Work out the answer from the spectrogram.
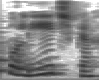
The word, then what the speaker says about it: política: Na palavra política, a sílaba tônica é o li, já está acentuada, né? Nem precisa bater cabeça. Então, o li é a sílaba tônica, ela está em que posição? Vamos contar. O ka está na última, o ti está na penúltima e o li na antepenúltima.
